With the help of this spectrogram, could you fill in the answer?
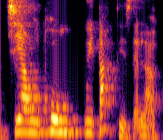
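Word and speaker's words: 交通: là gì đấy ạ giao thông đọc là treo thung quy tắc thì sẽ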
